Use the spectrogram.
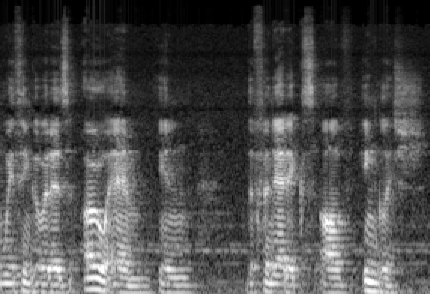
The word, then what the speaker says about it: Om: And the mantra for the third eye chakra, Om. Now, it is spelt in phonetics to be A-U-M, but that's, if you understand, if you speak Hindi or Sanskrit, you'll know that A-U is the sound of O, and that's why often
